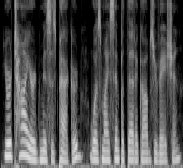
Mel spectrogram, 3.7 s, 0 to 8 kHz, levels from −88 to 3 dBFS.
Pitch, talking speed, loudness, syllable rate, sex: 170 Hz, 145 wpm, -18 LUFS, 5.4 syllables/s, female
